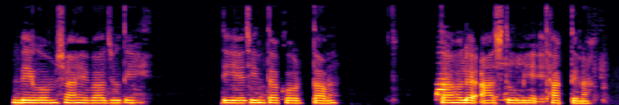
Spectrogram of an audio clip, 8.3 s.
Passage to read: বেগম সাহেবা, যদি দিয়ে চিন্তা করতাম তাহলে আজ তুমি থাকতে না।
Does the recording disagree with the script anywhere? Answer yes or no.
no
